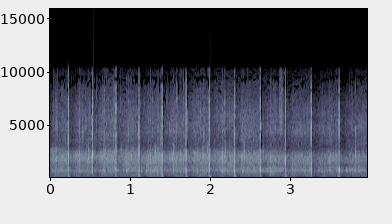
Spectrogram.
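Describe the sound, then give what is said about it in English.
An audience applauds in a worship center. The claps are sparse and scattered, sounding as thin, separate pats at a moderate level throughout. “For those of you here in the room, would you please give our online television audience a big hand?”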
